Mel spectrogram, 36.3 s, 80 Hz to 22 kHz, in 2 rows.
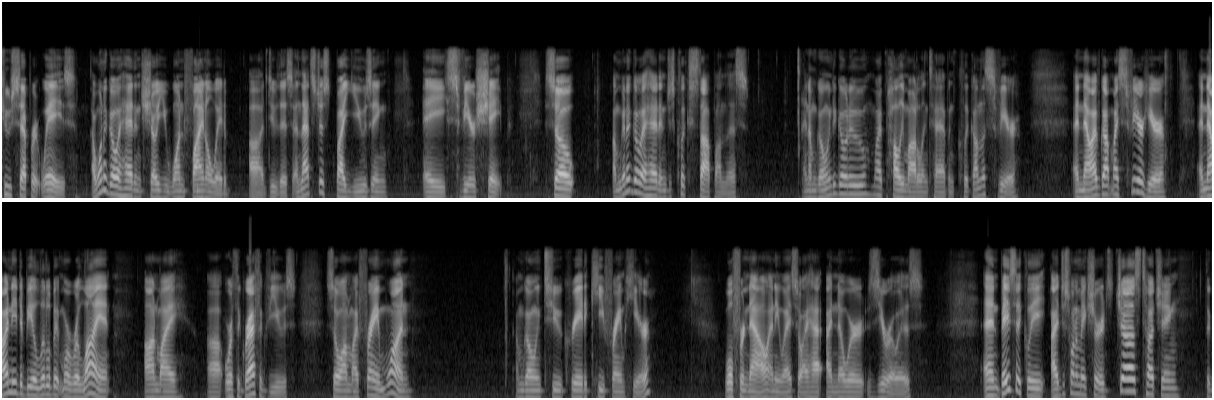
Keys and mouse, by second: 10.1 click, 11.0 click, 13.2 click, 14.3 click, 17.4 space, 19.4 space, 22.2-25.7 drag, 26.8 s, 34.9 alt+drag, 35.4 alt+drag, 36.0-36.3 alt+middle drag.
